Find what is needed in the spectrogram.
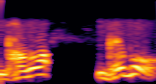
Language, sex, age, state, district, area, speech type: Bengali, male, 30-45, West Bengal, Uttar Dinajpur, urban, conversation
